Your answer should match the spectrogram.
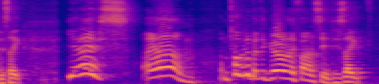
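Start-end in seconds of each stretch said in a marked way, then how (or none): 0.7-3.3 high-pitched, petulant yes; hammed-up touchy reply; defiant admission. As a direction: own up to it with theatrical defiance. Batman snaps back about his crush.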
